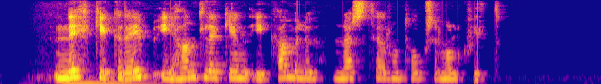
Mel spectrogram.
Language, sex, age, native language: Icelandic, female, 50-59, Icelandic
